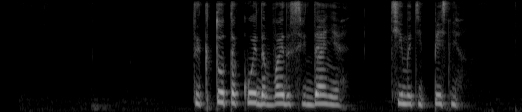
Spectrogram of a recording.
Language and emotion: Russian, angry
